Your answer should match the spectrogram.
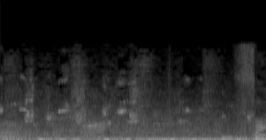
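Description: Basketball being dribbled on a hardwood court, with steady arena crowd noise.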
